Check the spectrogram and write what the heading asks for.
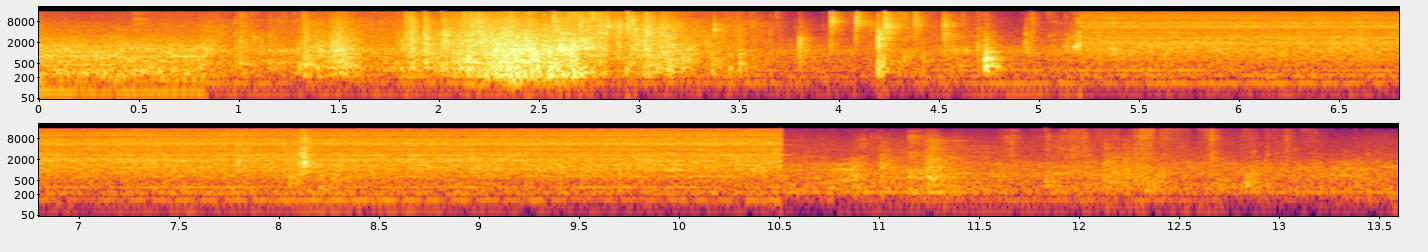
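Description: A run of work sounds. A truck engine idles briefly at the start, then come a loud rushing noise and a series of knocks. A steady hiss runs for several seconds, and near the end, after a sudden drop, a kitchen knife ticks and scrapes on a cutting board as it cuts through a flounder.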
